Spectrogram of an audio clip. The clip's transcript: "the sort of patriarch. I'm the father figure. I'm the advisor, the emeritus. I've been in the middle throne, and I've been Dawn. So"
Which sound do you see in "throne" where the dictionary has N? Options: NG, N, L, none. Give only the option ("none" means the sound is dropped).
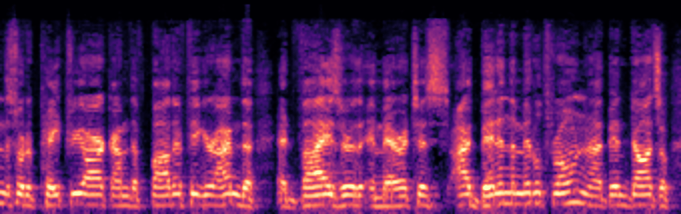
none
